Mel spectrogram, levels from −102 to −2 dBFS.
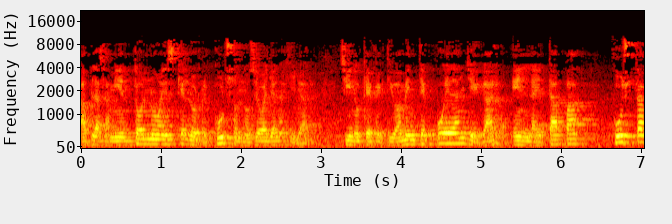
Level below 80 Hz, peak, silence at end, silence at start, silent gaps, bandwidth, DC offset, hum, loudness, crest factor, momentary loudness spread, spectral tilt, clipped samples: -58 dBFS; -14 dBFS; 0 s; 0 s; none; 9.6 kHz; under 0.1%; none; -31 LUFS; 16 dB; 10 LU; -6 dB/octave; under 0.1%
